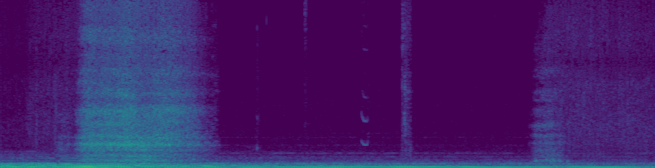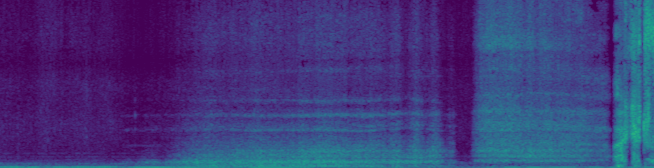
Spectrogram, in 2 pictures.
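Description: A man lying asleep in bed breathes heavily and slowly, with a few long, raspy, snorting breaths spaced seconds apart over a low steady rumble. No one speaks.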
